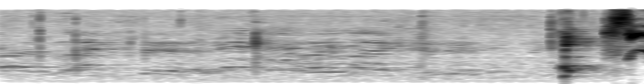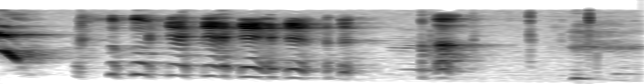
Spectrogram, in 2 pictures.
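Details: Simulated sneeze: a mother fakes a sharp sneeze burst, followed by her baby's bubbling laughter.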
